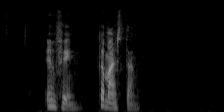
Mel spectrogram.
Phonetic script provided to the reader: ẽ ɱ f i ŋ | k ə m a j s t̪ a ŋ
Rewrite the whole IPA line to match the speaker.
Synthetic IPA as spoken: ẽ ɱ f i ŋ | k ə m a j s t̪ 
